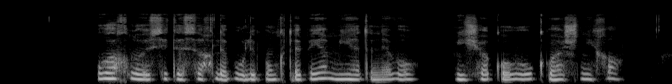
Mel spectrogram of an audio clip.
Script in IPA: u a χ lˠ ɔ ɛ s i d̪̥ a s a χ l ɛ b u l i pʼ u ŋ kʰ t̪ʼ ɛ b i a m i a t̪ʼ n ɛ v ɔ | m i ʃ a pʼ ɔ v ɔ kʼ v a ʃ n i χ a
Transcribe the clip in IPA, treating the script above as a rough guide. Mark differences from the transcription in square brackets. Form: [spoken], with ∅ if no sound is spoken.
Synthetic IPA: u a χ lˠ ɔ ɛ s i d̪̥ a s a χ l ɛ b u l i pʼ u ŋ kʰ t̪ʼ ɛ b i a m i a t̪ʼ n ɛ v ɔ | m i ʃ a [kʼ] ɔ v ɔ kʼ v a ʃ n i χ a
